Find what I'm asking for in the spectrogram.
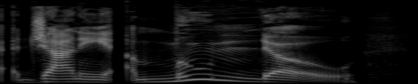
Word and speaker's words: Johnny Mundo: Taya and Johnny Mundo. That's how you pronounce it.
